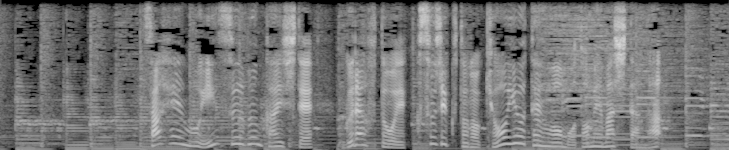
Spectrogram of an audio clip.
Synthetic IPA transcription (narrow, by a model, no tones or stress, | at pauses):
sãɦẽ̞ɰ̃o̞ĩɰ̃sɨːbɯ̟̃ŋkaiɕi̥t̪e̞ɡɯ̟ɾaɸɯ̟̥t̪o̞e̞kːɯ̟̥sɨʑikːɯ̥t̪o̞no̞kʲo̞ːjɯːt̪ẽ̞ɰ̃o̞mo̞t̪o̞me̞maɕi̥t̪aŋa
